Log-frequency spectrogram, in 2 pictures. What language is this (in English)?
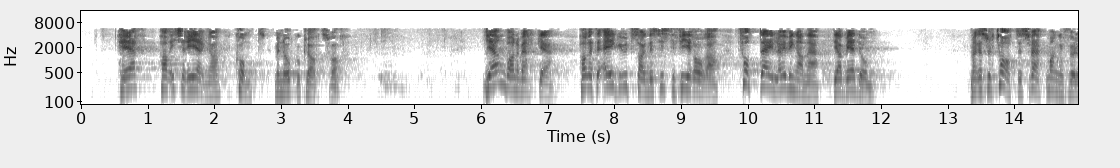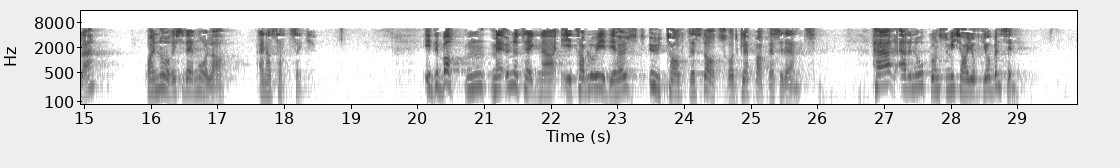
Norwegian Nynorsk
